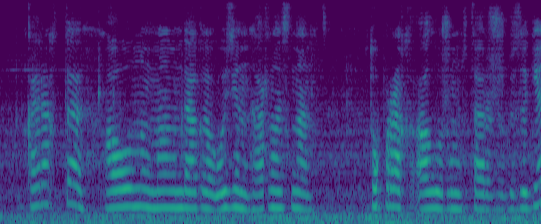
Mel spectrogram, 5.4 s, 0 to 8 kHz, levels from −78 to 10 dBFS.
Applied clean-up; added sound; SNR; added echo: none; none; none; reverberation time 0.2 s.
